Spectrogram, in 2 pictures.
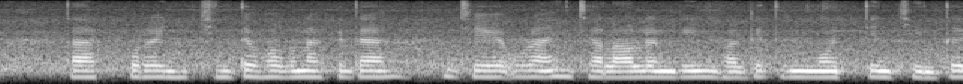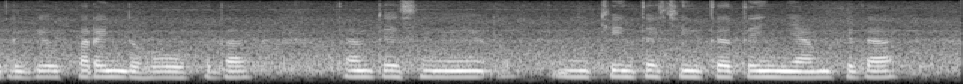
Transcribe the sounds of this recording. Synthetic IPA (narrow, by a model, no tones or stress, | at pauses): t̪aɾpɔɾəɲt͡ʃint̪əbʱabnakɛd̪a | d͡ʒɛuɽaʔɲt͡ʃalawlɛnɡiɲbʱaɡit̪ɛɲmɔd͡ʒ̚t̪ɛɲt͡ʃint̪ələɡiukaɾəɲd̪ɔɦɔɔkad̪a | t̪amt̪ɛsiɲ | t͡ʃint̪ət͡ʃint̪ət̪ɛɲɲamkɛd̪a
